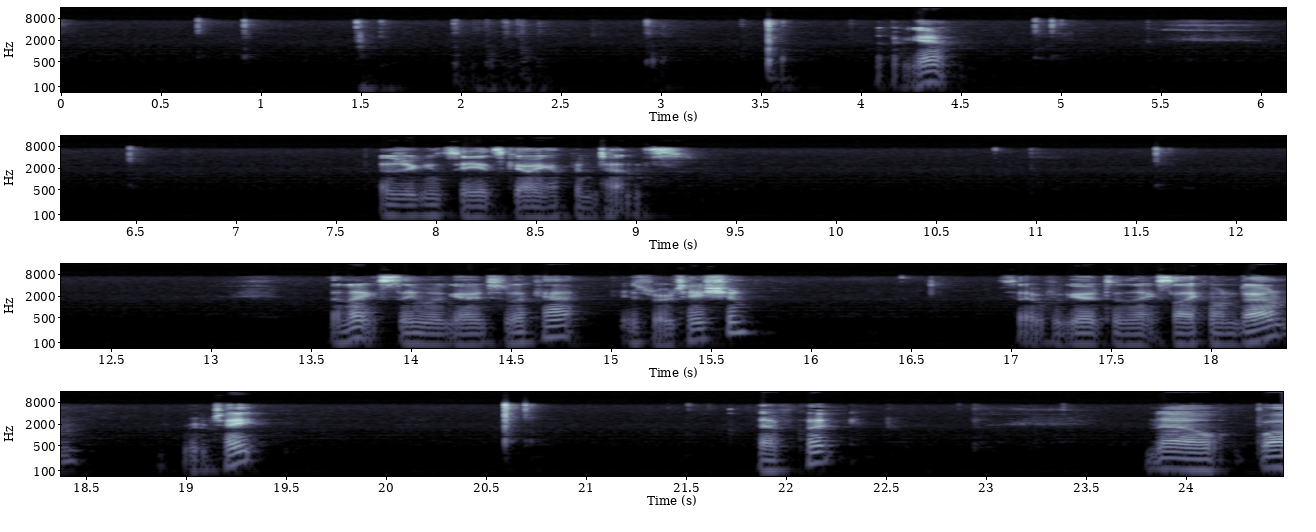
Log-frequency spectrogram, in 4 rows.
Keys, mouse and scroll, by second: 1.2-2.7 typing, 3.6 Return, 4.8-14.9 drag, 20.5 click.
